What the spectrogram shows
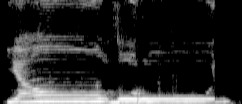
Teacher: اسی طرح وا جو ہے نون ساکن کے بعد یہ بھی موٹا حرف ہے تو یہ بھی نون ساکن کا یہ جو غنہ ہے یہاں پہ ہیوی ہو جائے گا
